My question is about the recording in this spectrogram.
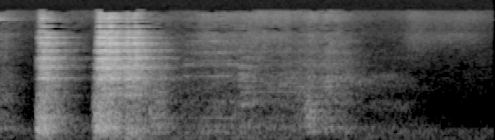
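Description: Steel nails clinking against each other as they are handled and gathered together: a few quick metallic clicks in the first half second, then a fainter one later.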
